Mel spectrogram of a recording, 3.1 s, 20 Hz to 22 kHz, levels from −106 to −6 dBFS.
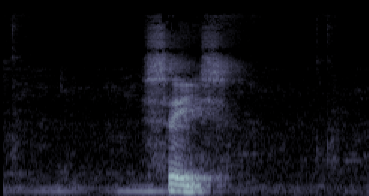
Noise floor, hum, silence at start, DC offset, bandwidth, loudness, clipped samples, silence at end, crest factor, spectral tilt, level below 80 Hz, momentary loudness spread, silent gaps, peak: -83 dBFS; none; 1 s; under 0.1%; 16 kHz; -44 LUFS; under 0.1%; 1.2 s; 22 dB; -5.5 dB/octave; -84 dBFS; 18 LU; none; -28 dBFS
